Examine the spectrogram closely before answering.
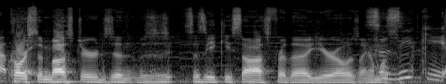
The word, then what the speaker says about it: tzatziki: So the TZA, it's the silent T. Okay. silent T. Tzatziki. Tzatziki.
